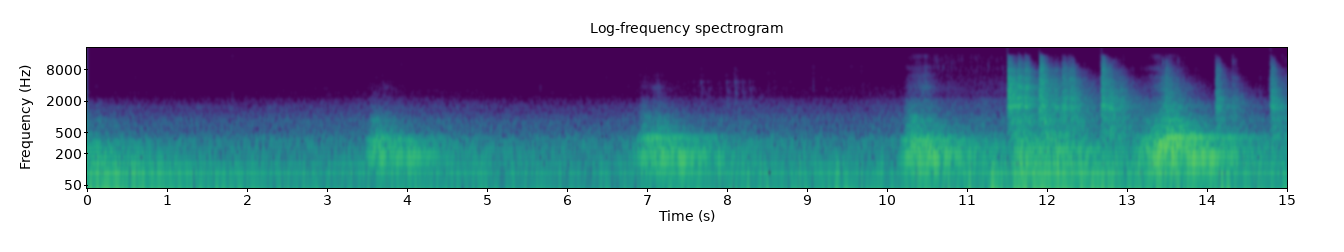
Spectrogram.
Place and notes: In an abandoned coke plant, every landscape is extremely glaucous. Today its raining and theres a lot of wind. A semi-destroyed metallic door slams in the squall.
